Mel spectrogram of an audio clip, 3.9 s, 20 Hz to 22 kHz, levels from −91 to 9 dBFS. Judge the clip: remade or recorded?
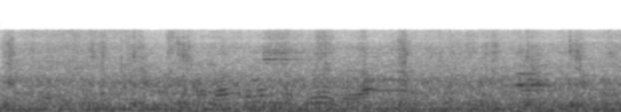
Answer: recorded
